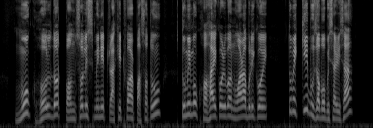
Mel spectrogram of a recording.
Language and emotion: Assamese, angry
